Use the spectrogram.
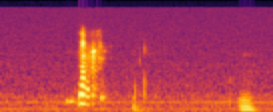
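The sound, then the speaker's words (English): A single quick sneeze bursts out, sharp and fairly loud, followed by a faint click and a brief low murmur. “Bless you.”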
